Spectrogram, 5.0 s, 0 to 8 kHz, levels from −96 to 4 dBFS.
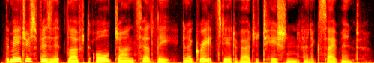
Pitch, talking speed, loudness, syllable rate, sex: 175 Hz, 180 wpm, -18 LUFS, 5.3 syllables/s, female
